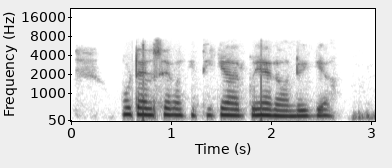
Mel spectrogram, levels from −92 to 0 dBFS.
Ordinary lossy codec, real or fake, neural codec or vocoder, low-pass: Opus, 32 kbps; real; none; 7.2 kHz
